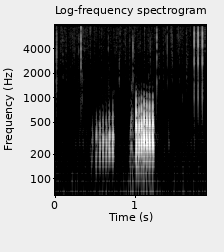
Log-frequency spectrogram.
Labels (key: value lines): label: biophony, damselfish
recorder: SoundTrap 600 or HydroMoth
